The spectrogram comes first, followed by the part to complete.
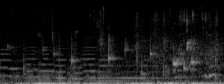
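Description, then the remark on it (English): Bathtub water sloshes and splashes as a cat is lowered in for a bath, a steady watery churn broken by scattered bright little splashes, with no voices. “Okay, here he goes into the water.”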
